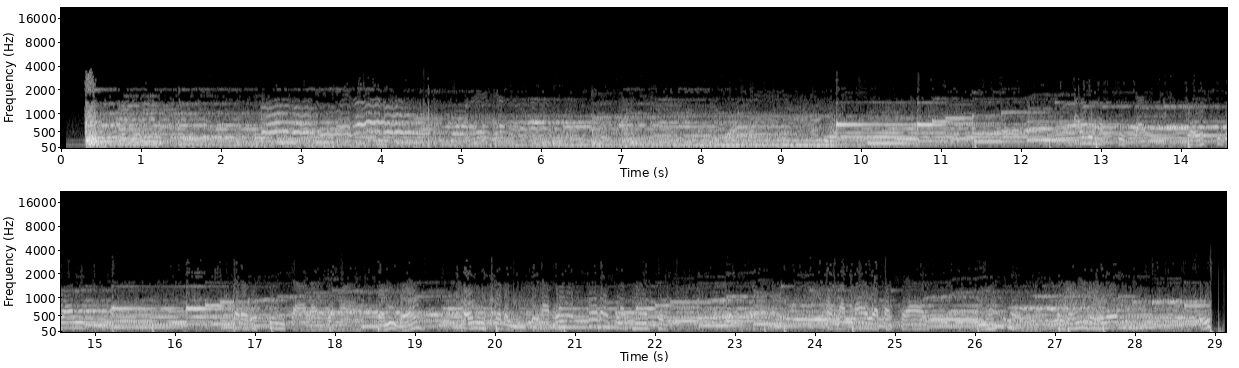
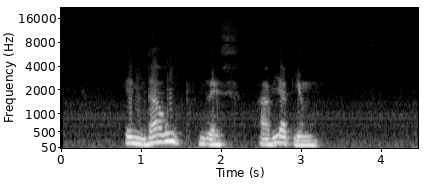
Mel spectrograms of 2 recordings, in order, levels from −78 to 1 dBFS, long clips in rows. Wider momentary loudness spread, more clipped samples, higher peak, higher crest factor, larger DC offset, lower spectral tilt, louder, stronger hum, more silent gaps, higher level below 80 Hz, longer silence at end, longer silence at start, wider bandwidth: second, 4 LU vs 9 LU; neither; about the same, 0 dBFS vs 0 dBFS; about the same, 16 dB vs 12 dB; first, 0.3% vs under 0.1%; first, -14.5 dB/octave vs -12 dB/octave; second, -18 LUFS vs -12 LUFS; neither; neither; about the same, -40 dBFS vs -42 dBFS; second, 0 s vs 1.25 s; second, 0.25 s vs 0.8 s; first, 3.7 kHz vs 2.9 kHz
